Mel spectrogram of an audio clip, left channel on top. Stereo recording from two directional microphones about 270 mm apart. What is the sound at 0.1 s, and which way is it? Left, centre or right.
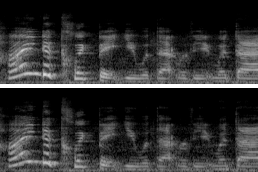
Speech, centre.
